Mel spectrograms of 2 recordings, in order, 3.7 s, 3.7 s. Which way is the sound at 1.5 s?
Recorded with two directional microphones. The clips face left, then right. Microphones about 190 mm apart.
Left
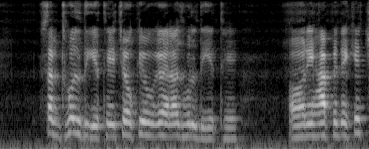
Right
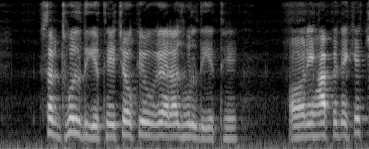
70° right (ahead or behind).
